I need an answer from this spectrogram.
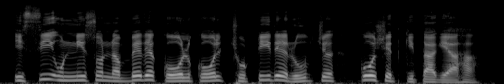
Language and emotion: Dogri, neutral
